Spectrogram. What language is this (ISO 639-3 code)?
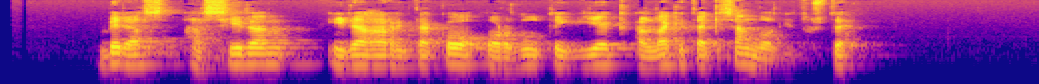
eus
